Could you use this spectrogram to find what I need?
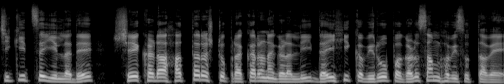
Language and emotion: Kannada, neutral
